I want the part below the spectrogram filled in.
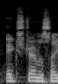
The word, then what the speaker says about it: Extremis: Wait. It's pronounced Extremis? – Extremis. – I've been fucking this shit up for like 3 years. – No, you're right. – I'm like Extremis, man. – No. Extremis like extremities.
